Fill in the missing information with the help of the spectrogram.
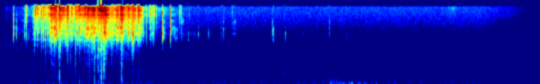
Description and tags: mySound MB Jari
jari, belgium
